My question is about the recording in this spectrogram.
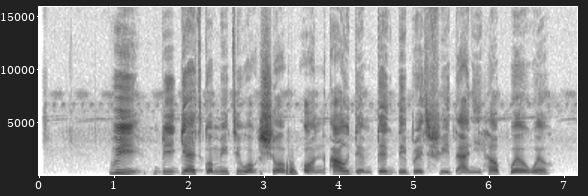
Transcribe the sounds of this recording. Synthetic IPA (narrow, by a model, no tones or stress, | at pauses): wibiɡɛtkɔmjunitiwɔkʃɔpɔ̃nhawdɛ̃mtek̚debɹɛsfidãnihɛlpwɛlwɛl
